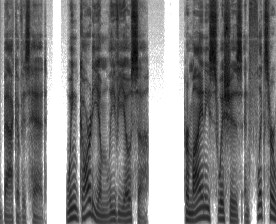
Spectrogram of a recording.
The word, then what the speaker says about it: Leviosa: someone's eye out besides you're saying it wrong it's levos not Leviosa you do it then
